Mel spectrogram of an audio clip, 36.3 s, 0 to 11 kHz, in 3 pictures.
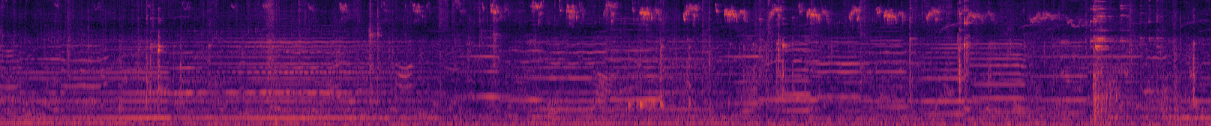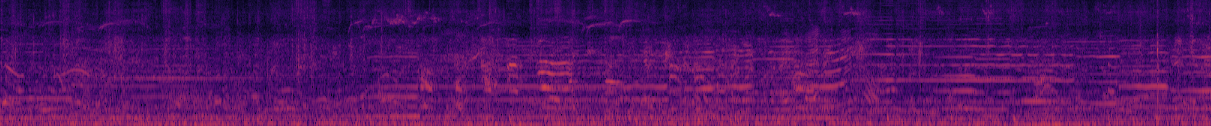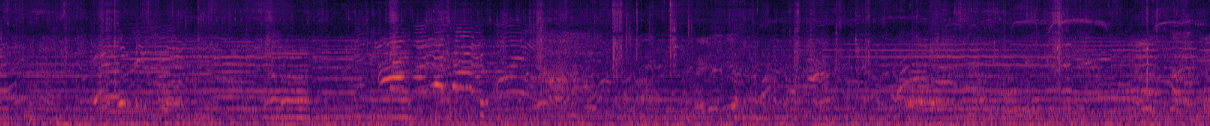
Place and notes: oderstraße/herfurthstraße: zufahrtstor zum flughafen tempelhof - entrance, closing time, people leaving the park
near the entrance Oderstraße, people leaving, the field closes around sunset, musicians
(SD702, Audio Technica BP4025)
Berlin, Germany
